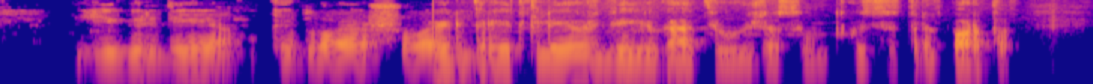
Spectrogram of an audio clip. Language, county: Lithuanian, Kaunas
